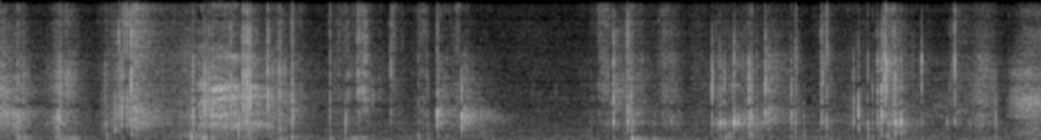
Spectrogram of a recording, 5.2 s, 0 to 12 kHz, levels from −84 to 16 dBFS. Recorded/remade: remade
